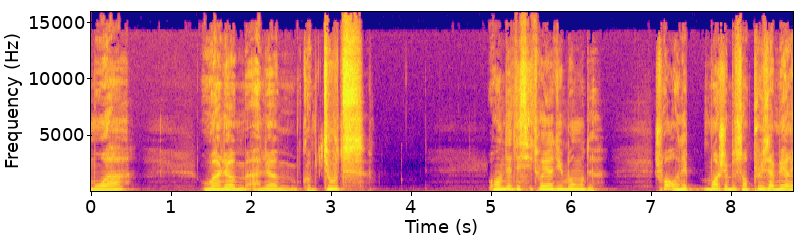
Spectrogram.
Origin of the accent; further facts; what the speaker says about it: France; Je suis français, je suis blanc.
